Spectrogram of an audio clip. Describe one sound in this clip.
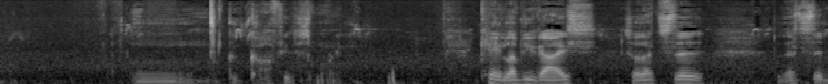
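An elderly man speaks calmly and close to the microphone.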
